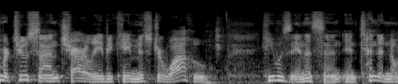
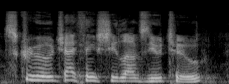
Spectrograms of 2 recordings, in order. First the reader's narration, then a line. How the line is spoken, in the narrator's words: Sophie May started giggling and said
